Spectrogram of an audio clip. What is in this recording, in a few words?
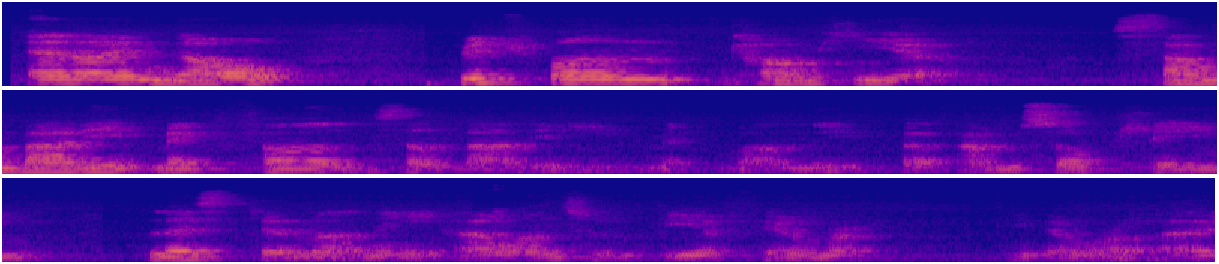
China Zhuhai Male monologue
